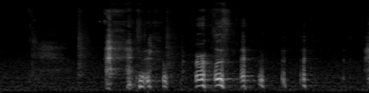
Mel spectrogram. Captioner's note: laughing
